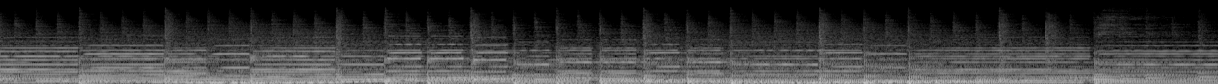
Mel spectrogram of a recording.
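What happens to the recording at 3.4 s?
At 3.42 s, damaged data in a compressed stream briefly derails the decoder, causing a short glitch; a spectrogram shows a thin vertical disruption.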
